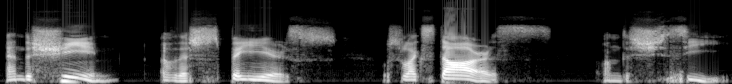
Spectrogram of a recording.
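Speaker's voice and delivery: slow anapests, SHEEN, SPEARS, STARS and SEA drawn out; light "And the", then long full "sheen", "spears", "stars", "sea"; last words stressed clearly. Shown as a demonstration. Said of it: "last words must be pronounced very clearly".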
